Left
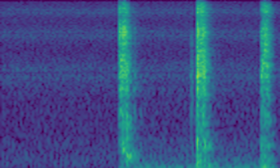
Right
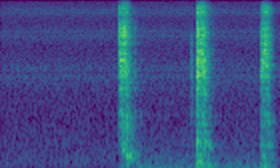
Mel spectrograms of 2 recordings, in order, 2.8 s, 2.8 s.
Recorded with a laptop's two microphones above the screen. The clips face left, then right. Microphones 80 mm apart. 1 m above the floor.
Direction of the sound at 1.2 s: 25° left (ahead or behind).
